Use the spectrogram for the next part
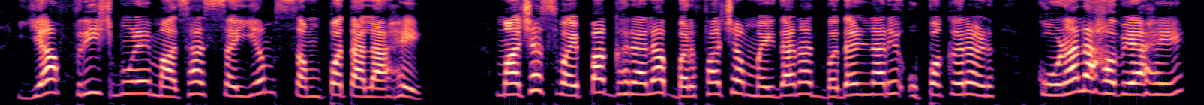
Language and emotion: Marathi, angry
